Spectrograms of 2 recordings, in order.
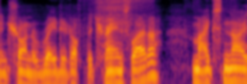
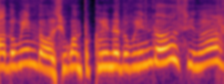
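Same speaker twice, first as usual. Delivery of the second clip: put-on old Italian man voice, very high, loud; 5 dB louder than usual. Retelling a call from people claiming to be from Windows, in an old Italian voice. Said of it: "I just put on an old Italian voice".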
